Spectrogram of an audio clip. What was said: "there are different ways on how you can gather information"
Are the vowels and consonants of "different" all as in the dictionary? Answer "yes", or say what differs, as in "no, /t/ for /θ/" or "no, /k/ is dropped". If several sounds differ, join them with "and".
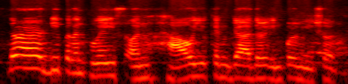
no, /p/ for /f/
